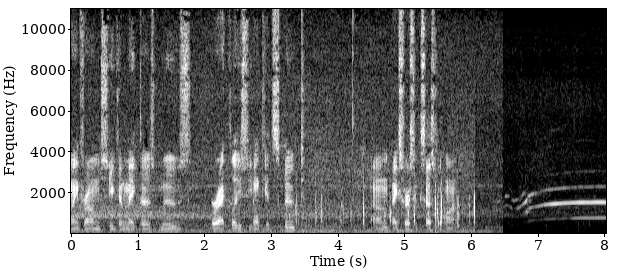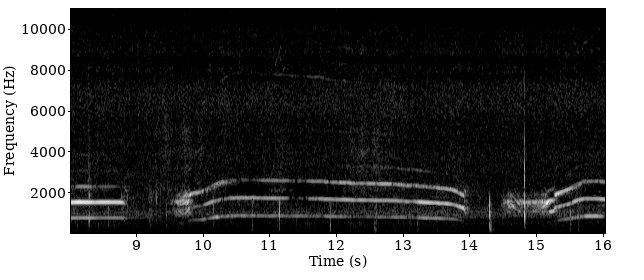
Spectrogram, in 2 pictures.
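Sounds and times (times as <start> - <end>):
coyote howling: 6.5 - 9.0, 9.6 - 16.0.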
